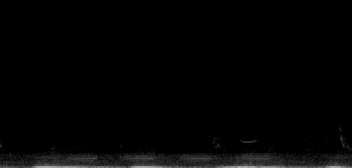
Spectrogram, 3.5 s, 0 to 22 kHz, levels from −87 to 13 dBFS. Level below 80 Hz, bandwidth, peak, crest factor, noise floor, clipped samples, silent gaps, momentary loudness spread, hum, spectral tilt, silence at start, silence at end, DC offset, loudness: -70 dBFS; 1.9 kHz; -18 dBFS; 14 dB; -54 dBFS; under 0.1%; none; 17 LU; none; -12 dB/octave; 0.3 s; 0 s; under 0.1%; -32 LUFS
